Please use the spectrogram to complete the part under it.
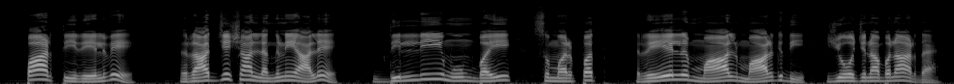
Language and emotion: Dogri, neutral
